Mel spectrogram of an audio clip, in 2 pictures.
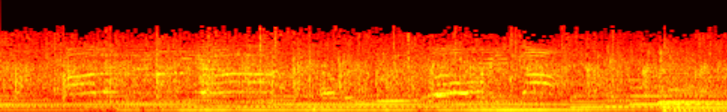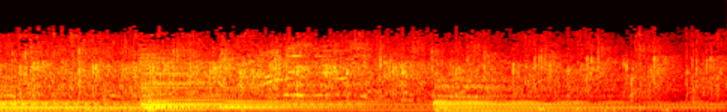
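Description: An audience claps steadily for about ten seconds, a dense, continuous patter of many hands over sustained organ chords that shift pitch, with scattered voices mixed in.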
